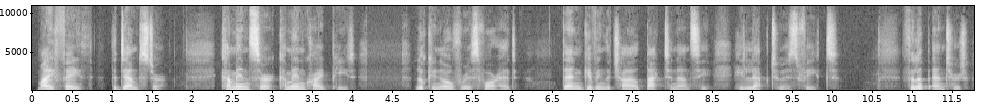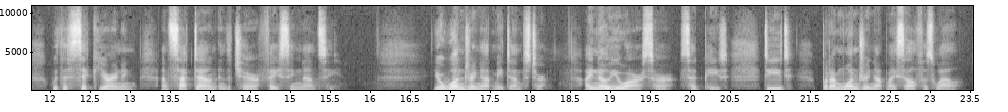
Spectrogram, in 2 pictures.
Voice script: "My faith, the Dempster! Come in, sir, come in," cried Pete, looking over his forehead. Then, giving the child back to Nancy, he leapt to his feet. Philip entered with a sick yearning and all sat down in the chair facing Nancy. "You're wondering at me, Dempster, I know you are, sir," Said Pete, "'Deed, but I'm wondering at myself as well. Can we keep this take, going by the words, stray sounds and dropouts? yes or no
no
